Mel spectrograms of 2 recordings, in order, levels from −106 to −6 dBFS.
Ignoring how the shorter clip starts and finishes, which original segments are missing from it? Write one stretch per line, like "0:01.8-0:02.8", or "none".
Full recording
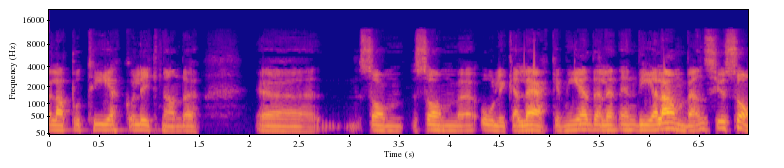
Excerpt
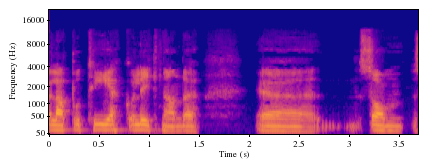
none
